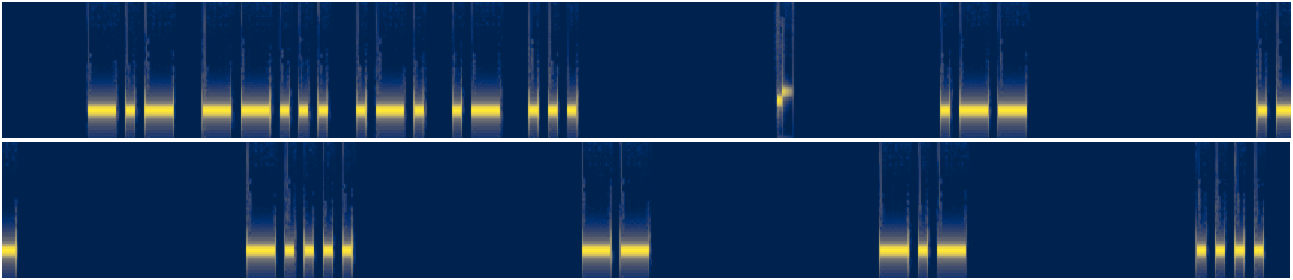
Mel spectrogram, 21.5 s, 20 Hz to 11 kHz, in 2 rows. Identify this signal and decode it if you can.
Morse code, heard as a keyed tone, about 15 wpm, spaced as for 6 wpm, 700 Hz. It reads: K7RAS WA6MKH
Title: USA Call Signs - 8x Character Spacing - 15wpm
